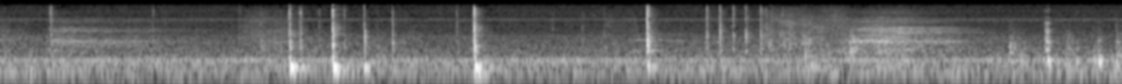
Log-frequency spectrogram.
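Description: Typing and deleting text on a computer keyboard: faint, irregular keystroke clicks come in scattered bursts, with sharper isolated taps among many softer ones, and no voices.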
